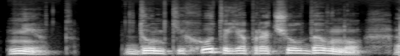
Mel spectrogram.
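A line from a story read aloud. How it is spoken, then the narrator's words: Calm answer. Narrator (Russian): ответил Коля спокойно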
